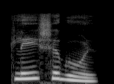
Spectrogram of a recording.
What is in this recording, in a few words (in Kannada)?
"ಕ್ಲೇಶಗೊಳ್", Kannada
